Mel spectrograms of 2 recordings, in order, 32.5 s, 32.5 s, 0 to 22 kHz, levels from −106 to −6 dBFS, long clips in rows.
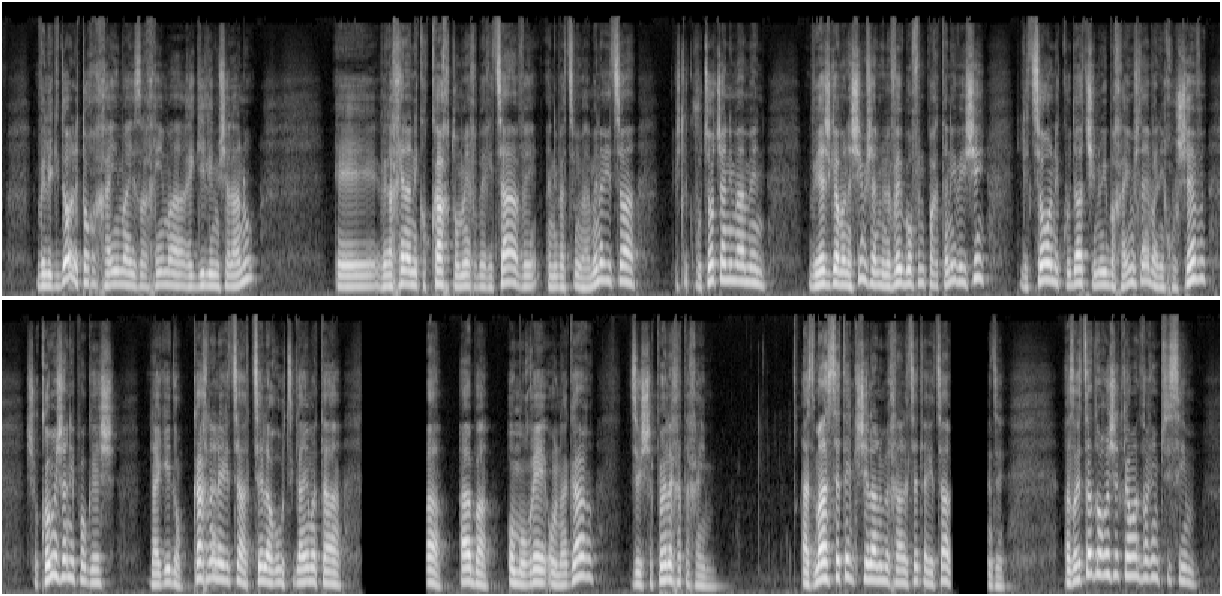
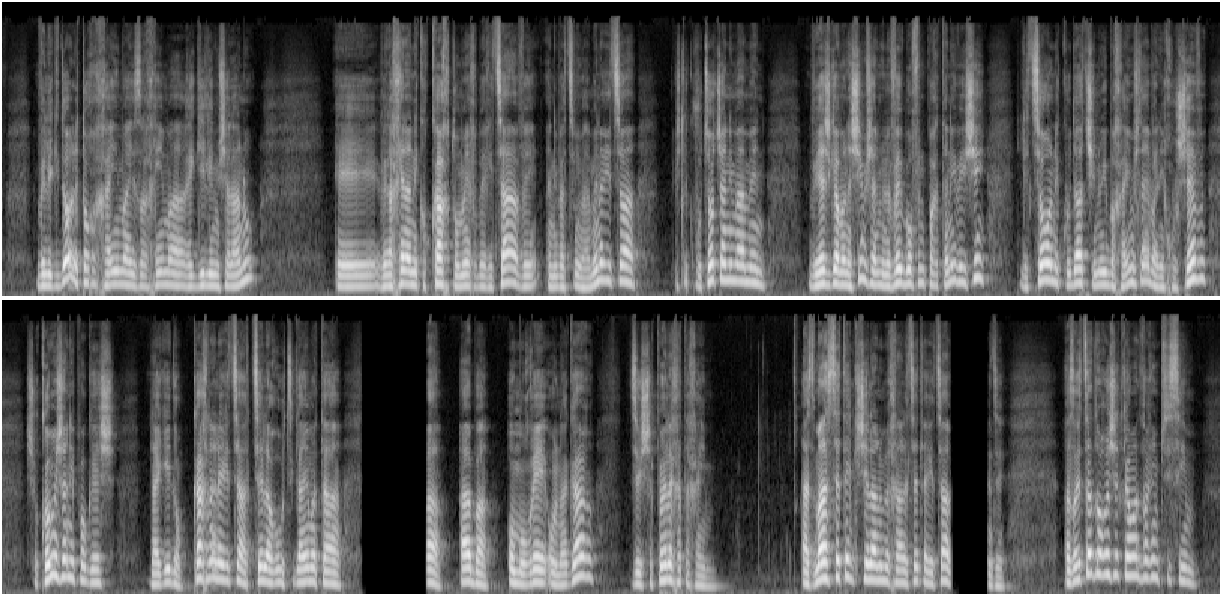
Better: neither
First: audio cutting out; at 21 s for 1 s and at 29 s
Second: audio cutting out; at 21 s for 1 s and at 29 s

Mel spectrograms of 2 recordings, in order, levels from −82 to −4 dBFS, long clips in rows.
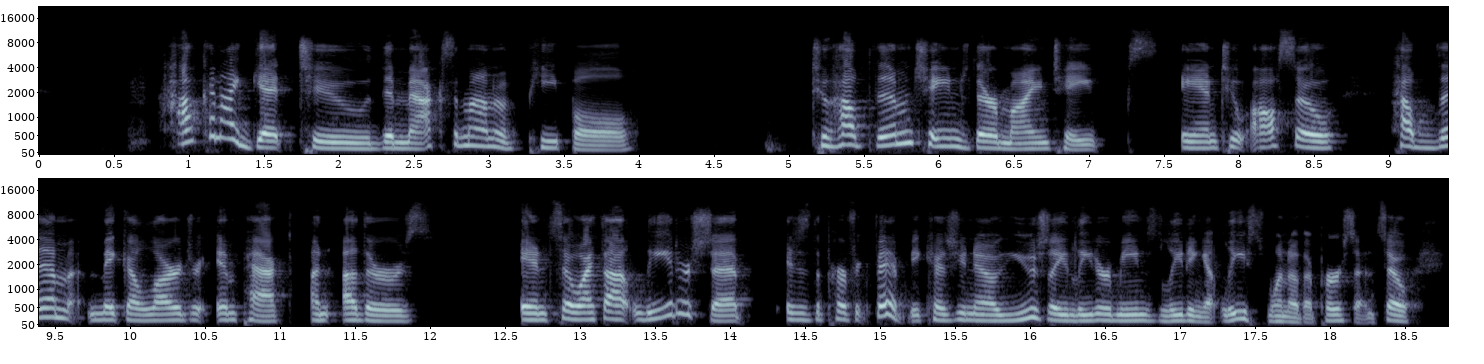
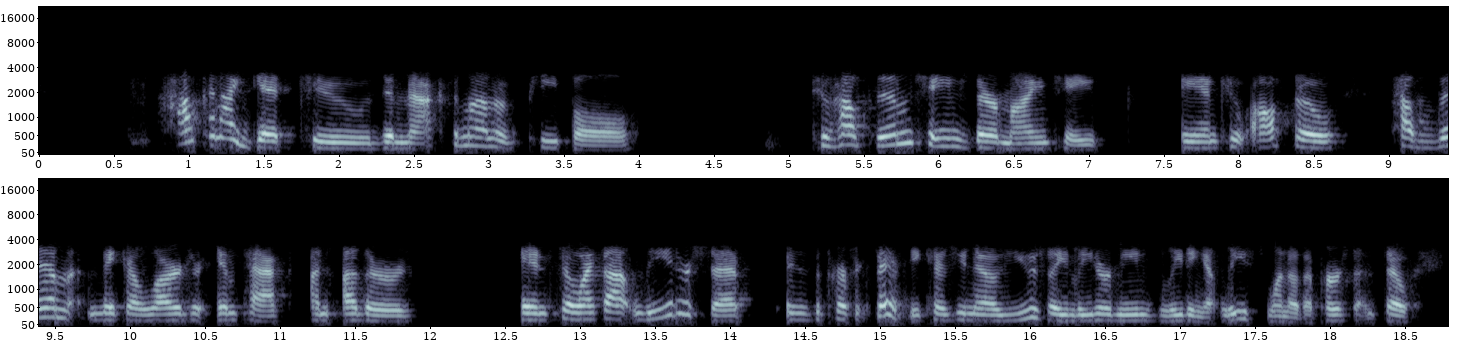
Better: first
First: none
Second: phone-call audio; poor line; nothing above 3 kHz

